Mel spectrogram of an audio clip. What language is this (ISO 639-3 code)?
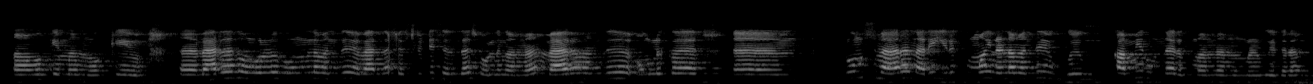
tam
